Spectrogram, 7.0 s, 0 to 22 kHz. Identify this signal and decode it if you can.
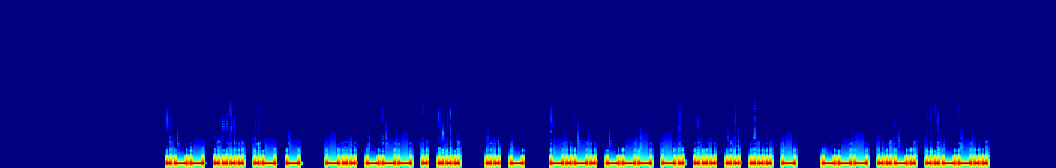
Morse code, heard as a keyed tone, about 44 wpm, 700 Hz. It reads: WHAT DOES IT CONSIST OF?
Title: Sentences from Top 1400 Words 45wpm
